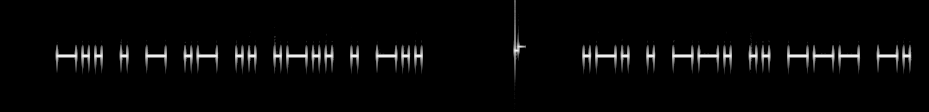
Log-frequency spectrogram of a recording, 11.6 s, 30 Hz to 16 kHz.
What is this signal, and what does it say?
Morse code, heard as a keyed tone, about 15 wpm, 700 Hz. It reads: DETAILED REGION
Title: Sentences from Top 1500 Words - New Word Drill Alt - 15wpm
